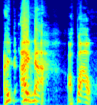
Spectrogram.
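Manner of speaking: loud, high yelp of surprise; startled exclamation. Acted. Husband exclaiming over his meal, startled.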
